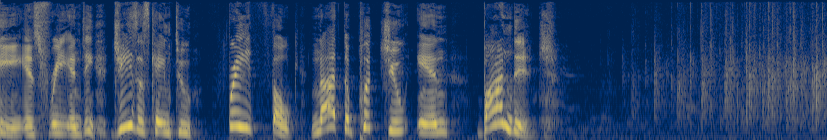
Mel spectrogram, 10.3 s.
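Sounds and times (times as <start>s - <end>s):
speech: 0.0s - 7.0s
group clapping hands: 7.5s - 10.3s.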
